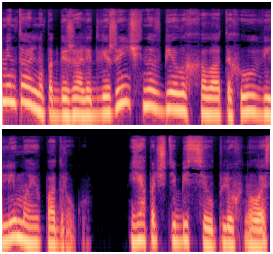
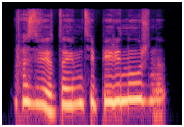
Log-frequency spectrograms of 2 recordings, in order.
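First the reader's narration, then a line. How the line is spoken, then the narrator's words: Hysterical sobbing. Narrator (Russian): дернулась Милка и истерично зарыдала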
